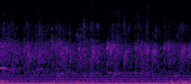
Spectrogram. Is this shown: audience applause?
yes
